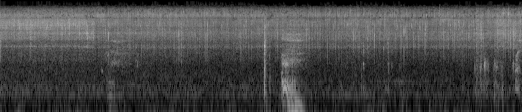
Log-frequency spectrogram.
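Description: Food sizzles steadily in hot oil on a Trangia camping stove, a continuous crackling fry with a brief louder burst partway through and no talking.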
